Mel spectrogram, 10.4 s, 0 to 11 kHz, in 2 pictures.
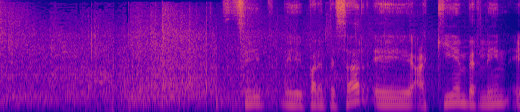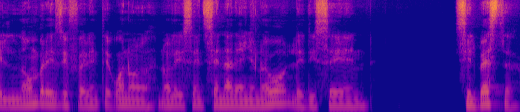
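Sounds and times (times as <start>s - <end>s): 
fireworks exploding on New Year's Eve in Berlin Germany: 0.0s - 5.0s
speech: 2.4s - 9.0s, 9.8s - 10.3s.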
